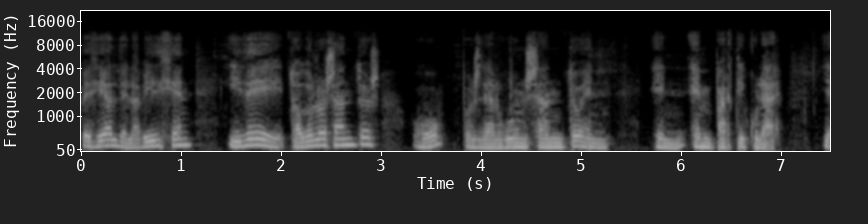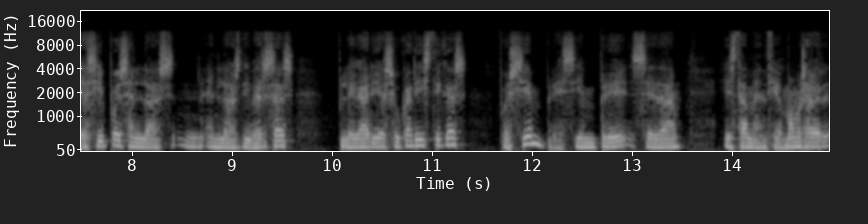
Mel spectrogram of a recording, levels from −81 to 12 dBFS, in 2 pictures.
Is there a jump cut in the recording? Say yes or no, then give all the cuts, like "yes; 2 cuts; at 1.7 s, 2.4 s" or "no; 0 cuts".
no; 0 cuts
